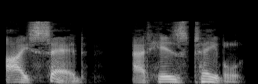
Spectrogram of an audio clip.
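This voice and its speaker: Man as a low, terse, weary detective. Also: very animated, takes it slowly, fairly bright tone, dry recording, dull audio, exaggerated voice. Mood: insistent. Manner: terse, imperturbable. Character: stubborn, weary, terse male detective chief.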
